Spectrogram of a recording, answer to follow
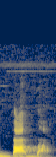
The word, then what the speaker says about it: baba: da boca da criança Observe aqui a escrita da palavra é a mesma mas a pronúncia o que a pronúncia diferente por conta do assento ahh mudo e existe na última sílaba da palavra Babá e o baba Olha a diferença então o acento agudo dá uma tonicidade diferente da palavra baba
